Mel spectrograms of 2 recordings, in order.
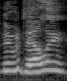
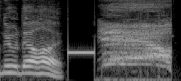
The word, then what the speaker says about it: Delhi: How was I supposed to know that H is silent?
